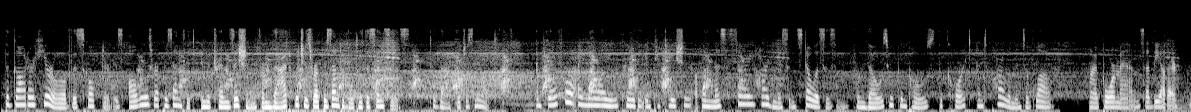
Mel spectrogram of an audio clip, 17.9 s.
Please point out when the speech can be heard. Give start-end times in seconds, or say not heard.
0.0-17.8.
